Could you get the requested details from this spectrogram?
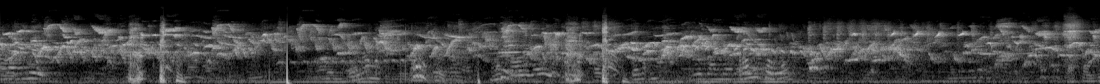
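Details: Murai batu, or white-rumped shama, singing in gantang style: continuous busy warbling with quick twittering phrases and whistles, and scattered sharp clicks throughout.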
